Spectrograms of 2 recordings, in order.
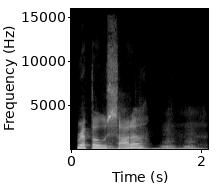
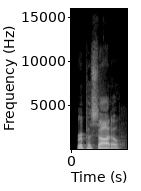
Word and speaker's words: reposado: Reposada? I don't know how to pronounce that. Reposado. Reposado. That's what we're calling it.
